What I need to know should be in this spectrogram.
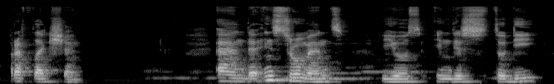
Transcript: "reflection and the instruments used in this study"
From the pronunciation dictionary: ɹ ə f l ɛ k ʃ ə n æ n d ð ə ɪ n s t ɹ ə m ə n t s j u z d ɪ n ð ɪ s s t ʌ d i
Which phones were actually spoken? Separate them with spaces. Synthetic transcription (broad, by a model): ɹ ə f l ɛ k ʃ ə n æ n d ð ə ɪ n s t ɹ ə m ə n t s j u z ɪ n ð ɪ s s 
